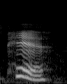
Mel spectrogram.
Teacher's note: maybe they're not saying the G in pig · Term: final consonant deletion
